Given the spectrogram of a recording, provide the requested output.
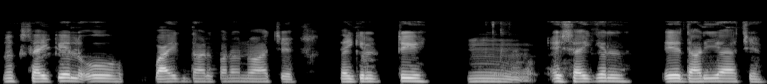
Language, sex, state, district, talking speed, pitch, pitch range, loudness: Bengali, male, West Bengal, North 24 Parganas, 115 wpm, 140 Hz, 135-145 Hz, -17 LUFS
